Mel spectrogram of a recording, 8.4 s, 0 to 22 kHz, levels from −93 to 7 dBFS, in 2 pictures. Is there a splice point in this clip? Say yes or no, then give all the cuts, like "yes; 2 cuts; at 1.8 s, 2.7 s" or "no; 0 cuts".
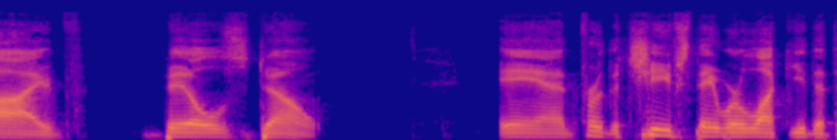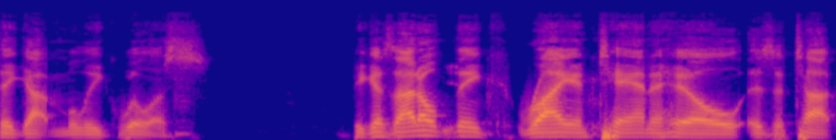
no; 0 cuts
